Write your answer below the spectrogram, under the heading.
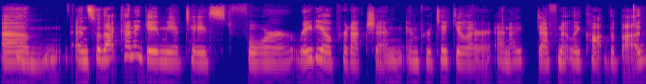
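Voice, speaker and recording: A woman with a Canadian accent and a fairly high pitch talks at a moderate pace with fairly even intonation and hardly any pauses, in a dry, close sound with no echo. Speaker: media producer and PhD researcher. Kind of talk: casual interview chat. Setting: video call.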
